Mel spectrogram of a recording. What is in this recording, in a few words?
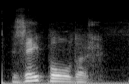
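"zeepolder", Dutch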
